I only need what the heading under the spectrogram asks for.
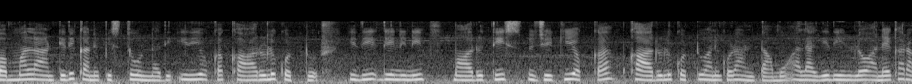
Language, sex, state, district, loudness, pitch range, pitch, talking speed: Telugu, female, Andhra Pradesh, Krishna, -15 LUFS, 205-225 Hz, 210 Hz, 150 wpm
